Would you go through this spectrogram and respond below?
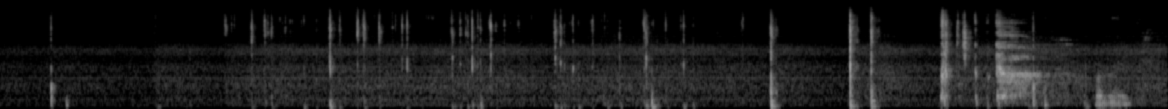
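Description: Quiet, irregular clicks of typing on a computer keyboard, short bursts of keystrokes scattered across several seconds with a brief whispered voice near the end.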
